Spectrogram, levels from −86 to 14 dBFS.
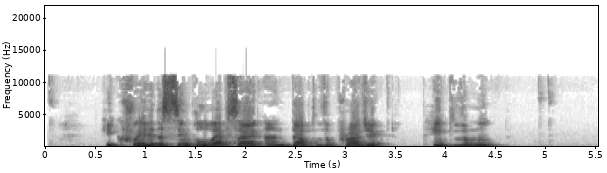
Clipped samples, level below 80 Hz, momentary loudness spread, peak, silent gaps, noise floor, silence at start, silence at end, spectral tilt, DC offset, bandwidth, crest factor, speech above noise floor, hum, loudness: under 0.1%; -44 dBFS; 8 LU; 0 dBFS; none; -49 dBFS; 0.6 s; 0.95 s; -4.5 dB/octave; under 0.1%; 11.5 kHz; 12 dB; 39 dB; none; -11 LUFS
